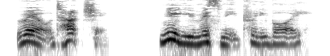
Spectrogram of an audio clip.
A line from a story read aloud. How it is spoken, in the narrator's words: a voice growled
